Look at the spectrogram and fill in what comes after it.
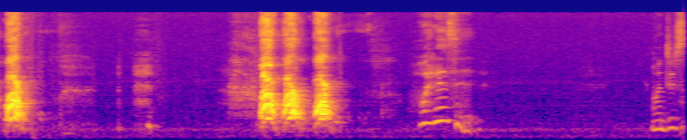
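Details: Shih Tzu dog, bored on a rainy day and playing with zoomies in a basement, barks once, then a fast burst of three barks, with higher whiny vocal sounds afterwards.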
